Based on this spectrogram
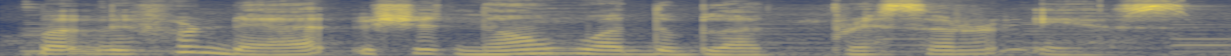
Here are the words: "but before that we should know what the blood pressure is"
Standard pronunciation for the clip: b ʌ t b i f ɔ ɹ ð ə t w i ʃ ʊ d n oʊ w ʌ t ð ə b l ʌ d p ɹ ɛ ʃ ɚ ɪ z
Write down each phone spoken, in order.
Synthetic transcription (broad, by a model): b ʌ t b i f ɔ ɹ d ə t w i ʃ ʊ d n oʊ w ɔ t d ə b l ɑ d p ɹ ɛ s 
